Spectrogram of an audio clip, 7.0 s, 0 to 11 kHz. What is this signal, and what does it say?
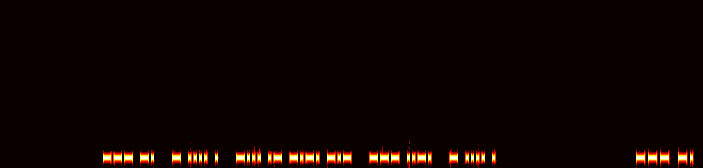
Morse code, heard as a keyed tone, about 37 wpm, 700 Hz. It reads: ON THE BACK OF THE ON
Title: Speed-Racing - Sets of 5 Words 30wpm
